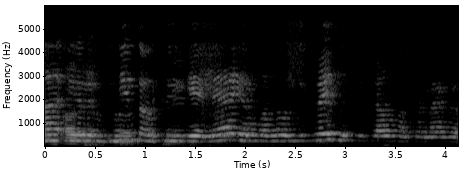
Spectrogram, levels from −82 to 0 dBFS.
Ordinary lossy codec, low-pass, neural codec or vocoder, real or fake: Opus, 64 kbps; 5.4 kHz; none; real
